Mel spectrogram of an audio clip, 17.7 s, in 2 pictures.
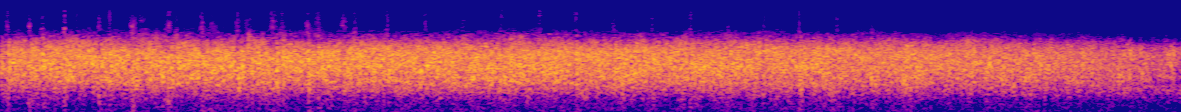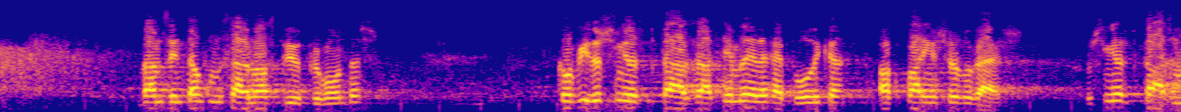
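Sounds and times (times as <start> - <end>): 
crowd applause: 0.0 - 10.2
speech: 10.0 - 11.8, 13.1 - 17.7.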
